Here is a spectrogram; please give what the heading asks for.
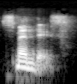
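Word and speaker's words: Smendes: is and the actual pronunciation of that the pronunciation is smendis um so kids as names so often do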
